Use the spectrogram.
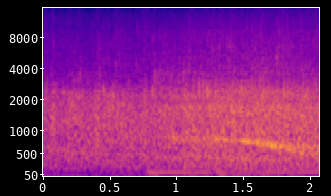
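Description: Sustained applause from a large crowd in a hall as the president takes his place for a change-of-command ceremony, a dense, steady wash of clapping that stays loud throughout and swells slightly toward the end, with no voices standing out.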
